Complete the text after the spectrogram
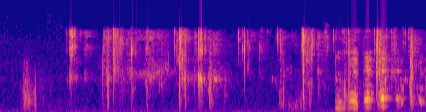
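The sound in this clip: Loud, obnoxious close-up chewing of food by a man: many irregular wet, crunchy mouth bursts in quick succession that grow denser and louder toward the end.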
